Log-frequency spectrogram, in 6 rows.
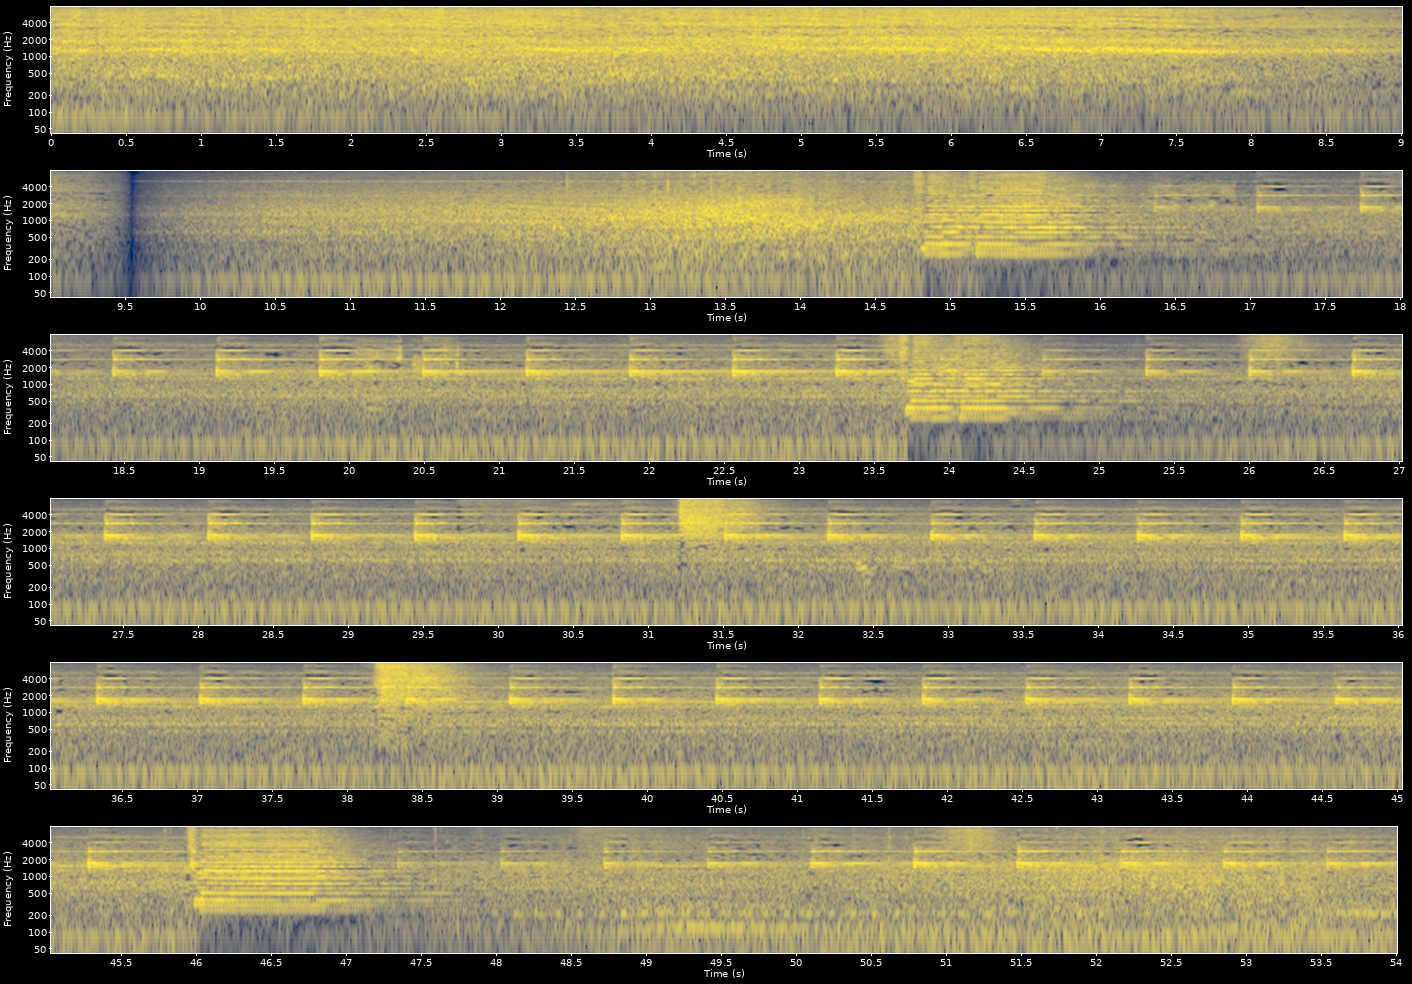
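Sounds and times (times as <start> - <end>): train rumbling past: 0.0 - 54.0
train horn blasts: 14.8 - 16.5, 23.6 - 25.3, 45.9 - 47.6.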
